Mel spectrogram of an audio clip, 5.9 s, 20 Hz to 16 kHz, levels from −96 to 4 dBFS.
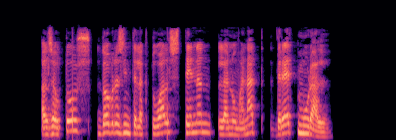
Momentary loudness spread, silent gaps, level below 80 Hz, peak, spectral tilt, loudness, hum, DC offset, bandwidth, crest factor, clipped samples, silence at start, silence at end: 5 LU; 1.40-1.45 s, 2.73-2.77 s, 3.23-3.27 s, 3.97-4.05 s; -60 dBFS; -2 dBFS; -3.5 dB/octave; -17 LUFS; none; under 0.1%; 8 kHz; 16 dB; under 0.1%; 0.65 s; 1 s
